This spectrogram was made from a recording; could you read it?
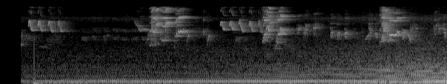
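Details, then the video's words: Young Javan bush lark singing: bursts of high, rapid chirping and trilled phrases, some buzzy and scratchy, coming in short clusters separated by brief pauses, over a steady low hum in the background. "branjangan Javanica muda || young Javanica bran || Burung kicau gacor"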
